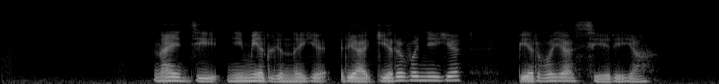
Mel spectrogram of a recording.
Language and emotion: Russian, neutral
